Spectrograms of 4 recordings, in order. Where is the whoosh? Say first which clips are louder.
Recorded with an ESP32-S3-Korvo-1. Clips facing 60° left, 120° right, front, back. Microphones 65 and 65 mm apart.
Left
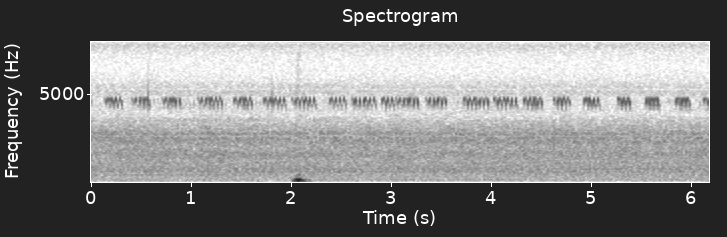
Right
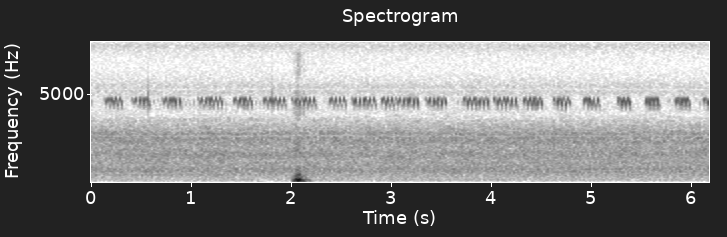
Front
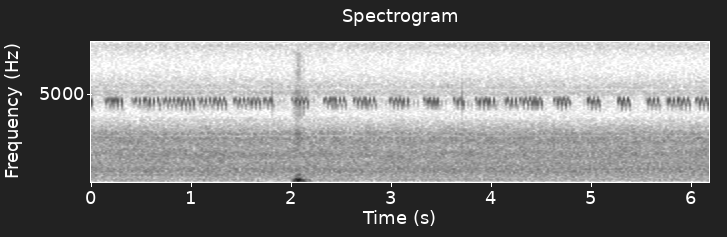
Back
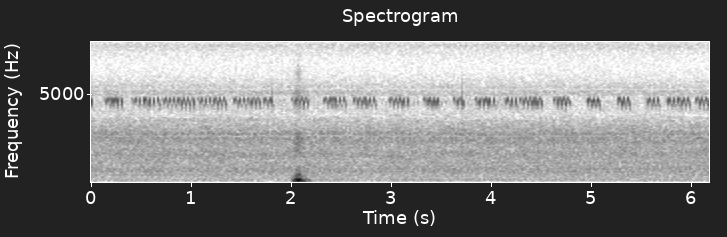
Right 5 dB, back 4 dB; 120° right.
